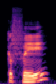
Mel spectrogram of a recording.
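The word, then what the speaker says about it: café: it's bit hard right Cafe Cafe look here in Cafe if you if you noticed give high stress on E because e has the cap right here a small one TP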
